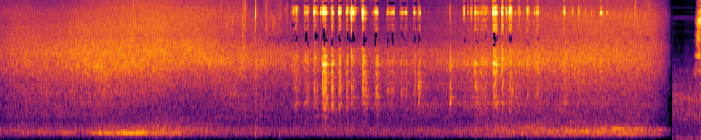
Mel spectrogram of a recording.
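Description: Steady outdoor background noise with a low hum. From about five seconds in come a run of irregular small clicks and rustles of handling, as a gloved hand works a steel sleeve on the axle tube.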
